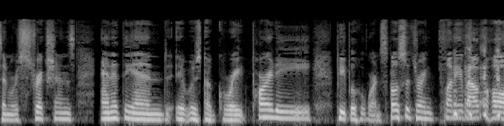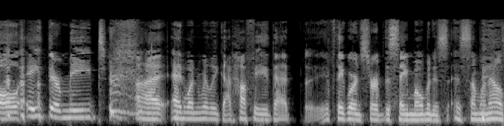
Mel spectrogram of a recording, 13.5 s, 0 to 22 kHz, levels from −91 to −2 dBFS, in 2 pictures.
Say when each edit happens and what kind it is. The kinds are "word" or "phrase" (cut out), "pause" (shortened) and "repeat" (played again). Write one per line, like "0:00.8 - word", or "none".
0:01.3 - pause
0:02.7 - word
0:05.9 - word
0:09.2 - word
0:10.7 - pause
